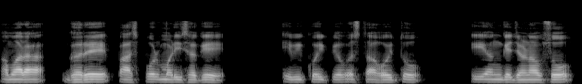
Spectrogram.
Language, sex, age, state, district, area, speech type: Gujarati, male, 45-60, Gujarat, Surat, rural, spontaneous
